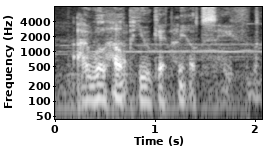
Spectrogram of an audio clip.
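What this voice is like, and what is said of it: Put-on Vistani accent. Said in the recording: “I just spoke in a Vistani accent”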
